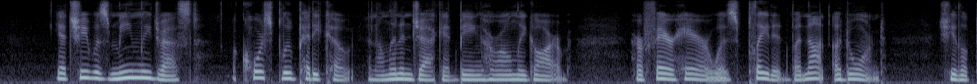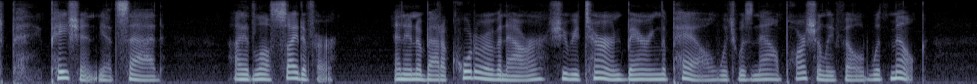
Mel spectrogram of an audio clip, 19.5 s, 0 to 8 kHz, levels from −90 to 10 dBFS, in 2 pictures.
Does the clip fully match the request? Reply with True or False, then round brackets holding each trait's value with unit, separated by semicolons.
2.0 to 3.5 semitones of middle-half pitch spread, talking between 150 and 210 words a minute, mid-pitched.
True (2.9 semitones; 170 wpm; 175 Hz)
